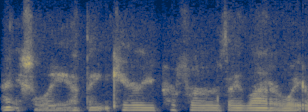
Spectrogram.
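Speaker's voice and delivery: soft unvoiced whisper. Real, not acted. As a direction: whisper it as an aside. Aside in a hushed voice.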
